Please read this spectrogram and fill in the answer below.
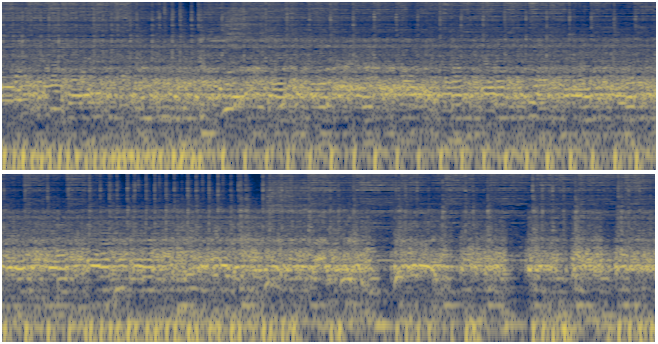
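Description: Live heavy metal band playing: electric guitars, bass guitar and drum kit, with fast, dense drumming under sustained guitar chords. The playing drops out briefly twice near the end.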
